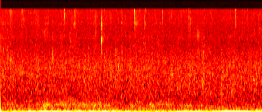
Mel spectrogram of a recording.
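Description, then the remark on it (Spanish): Steady rain falling in a forest, a dense, even patter of drops with occasional brighter taps on surfaces, fairly soft and continuous with no voices. “Te invito a tener esta imagen, tu bosque, es tu bosque tu lluvia, es tu experiencia.”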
